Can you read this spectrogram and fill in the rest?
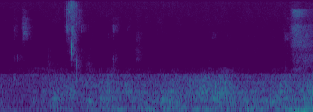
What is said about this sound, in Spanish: Ah, eso que se acaba de escuchar que parece como si estuvieran tirando cosas son truenos.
